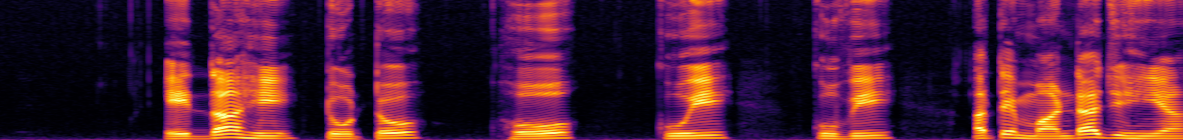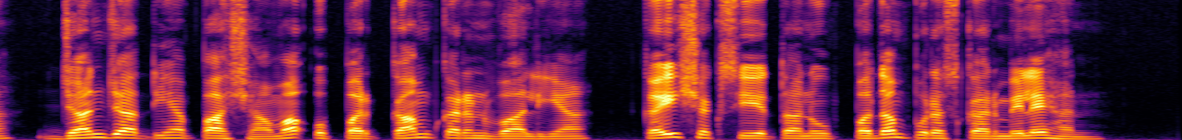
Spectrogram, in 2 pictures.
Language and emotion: Punjabi, neutral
